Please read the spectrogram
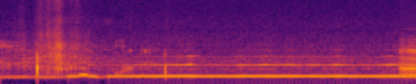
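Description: A steady low hum with a second, higher steady tone joining about a second in. A sharp click and a brief rustle come near the start.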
